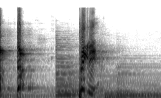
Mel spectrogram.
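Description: Three short, loud shouts from a man's voice, the last one longer with a falling pitch, over sustained keyboard chords.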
